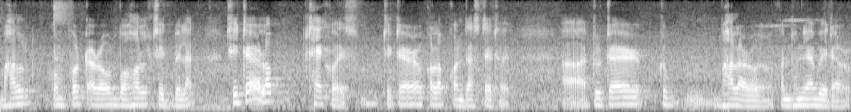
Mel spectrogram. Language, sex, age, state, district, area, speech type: Assamese, male, 45-60, Assam, Golaghat, urban, spontaneous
